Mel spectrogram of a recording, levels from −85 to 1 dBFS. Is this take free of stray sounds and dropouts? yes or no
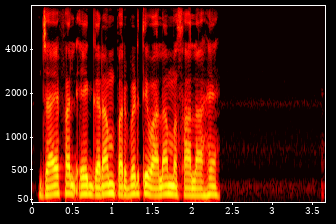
yes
